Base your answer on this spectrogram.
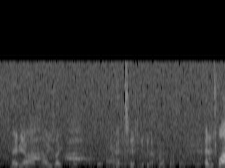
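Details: Wolves at the Northern Lights Wolf Center, Golden, British Columbia, Canada, howl together, with overlapping wavering howls and short yips rising and falling; they may be answering wild wolves up the valley.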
